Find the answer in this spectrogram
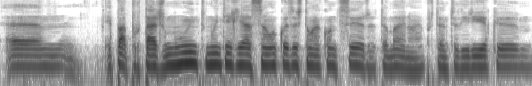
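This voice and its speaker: Intonation is fairly even. The words come at a moderate speed. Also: man, medium pitch for a man. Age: 40s. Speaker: show producer. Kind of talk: casual interview.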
